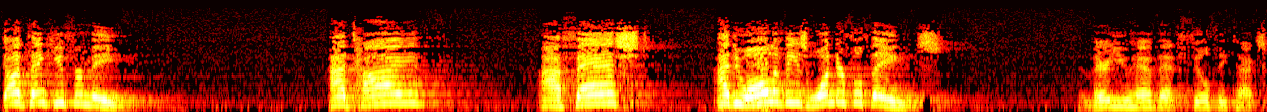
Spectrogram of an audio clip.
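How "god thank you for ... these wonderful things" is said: higher, preening self-praise; smug Pharisee prayer. Retold or imitated. Preacher voicing the proud Pharisee, smug and raised. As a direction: list your virtues to God, pleased with yourself. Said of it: "the Pharisee prayed within himself".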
